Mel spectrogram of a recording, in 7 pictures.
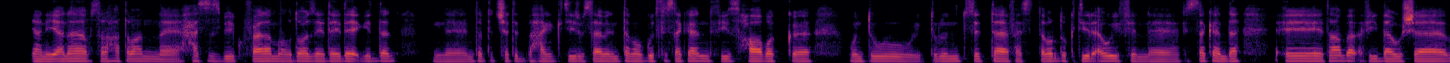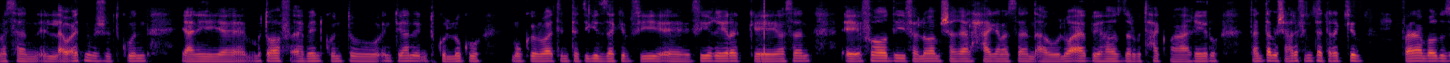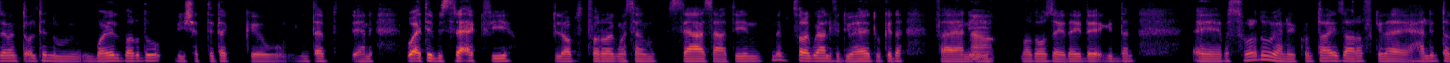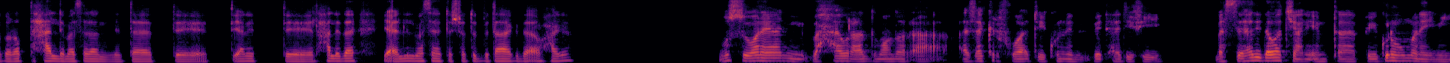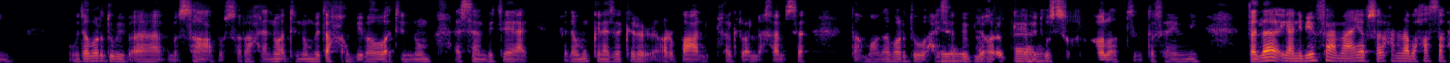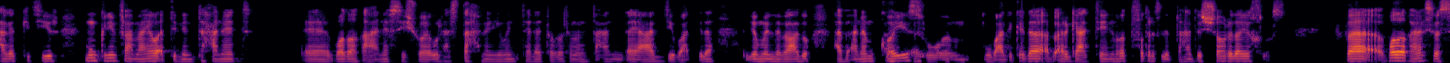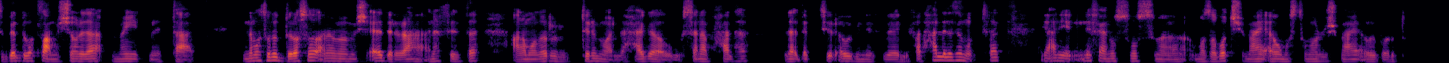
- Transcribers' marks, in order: unintelligible speech; unintelligible speech; in English: "term"; tapping
- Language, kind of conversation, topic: Arabic, advice, إزاي أتعامل مع التشتت الذهني اللي بيتكرر خلال يومي؟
